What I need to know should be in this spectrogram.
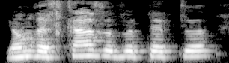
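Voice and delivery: usual speaking voice

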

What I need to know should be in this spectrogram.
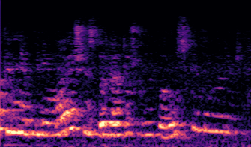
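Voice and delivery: usual speaking voice

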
